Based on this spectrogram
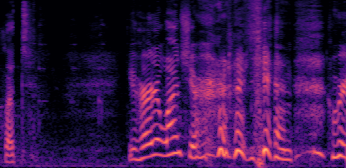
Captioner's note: laughing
